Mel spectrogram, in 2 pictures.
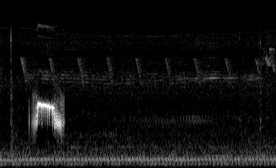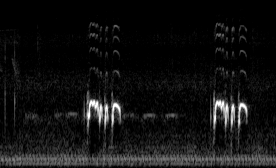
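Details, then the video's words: Zebra dove cooing played to provoke other doves into answering: a single low hollow coo, a quiet stretch with faint thin chirps, then two rapid clipped triple-note phrases about two seconds apart, with a steady background hum. "Suara Gacor Burung Perkutut Paling AMPUH pancingan BURUNG PERKUTUT CEPAT BIKIN NYAUT"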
